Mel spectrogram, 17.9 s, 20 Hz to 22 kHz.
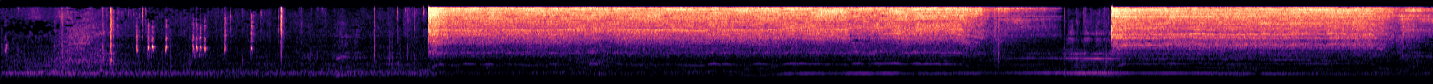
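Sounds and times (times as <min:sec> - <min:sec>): power tool cutting metal: 0:05.3 - 0:17.9.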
